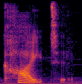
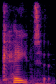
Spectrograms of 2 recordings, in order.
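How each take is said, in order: First: The word is pronounced literally, just as it looks. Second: The word is given its accepted, non-literal pronunciation. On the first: The speaker calls it wrong. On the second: The speaker calls it right.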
